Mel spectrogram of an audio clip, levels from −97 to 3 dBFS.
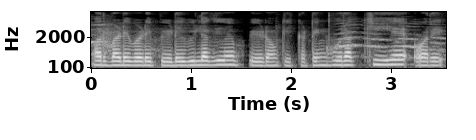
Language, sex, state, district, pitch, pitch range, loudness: Hindi, female, Uttar Pradesh, Varanasi, 210 Hz, 200-220 Hz, -16 LUFS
